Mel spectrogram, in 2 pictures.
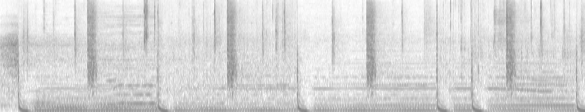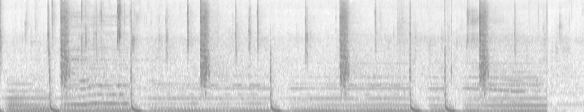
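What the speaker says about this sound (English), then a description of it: "I'm happy it's raining because of all the forest fires" Rain falls steadily outdoors, a constant wash of patter punctuated by sharp, regularly spaced drips or taps landing on a surface, close and fairly loud with no voices.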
